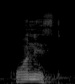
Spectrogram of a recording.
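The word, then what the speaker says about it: honest: रहा है इसलिए पुर वही ऑनेस्ट यहां पर हमारा उ का साउंड आता है इसलिए हम एन का इस्तेमाल करें य नेस्ट में हमारे पास में जो दिख रहा है यह साइलेंट होता है इसी कंट्रास्ट में हमने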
